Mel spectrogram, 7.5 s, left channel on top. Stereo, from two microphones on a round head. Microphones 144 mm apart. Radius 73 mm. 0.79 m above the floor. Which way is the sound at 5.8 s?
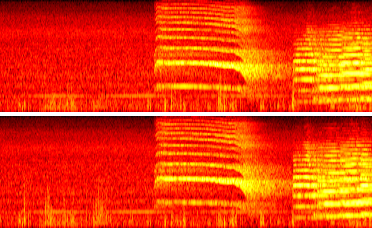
70° right (ahead or behind).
